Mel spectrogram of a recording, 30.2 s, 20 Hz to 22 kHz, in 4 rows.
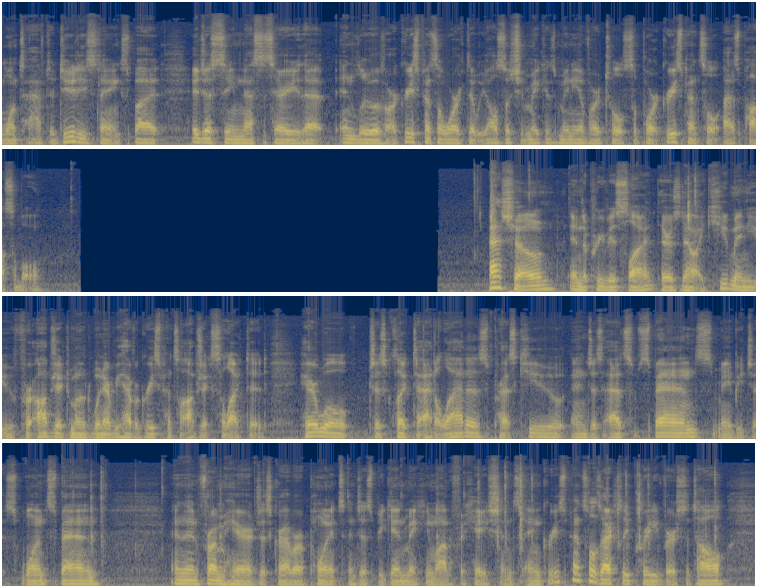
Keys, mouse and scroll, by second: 14.4 q, 17.8-19.2 drag, 19.2 q, 19.9 click, 23.2 click, 23.6 middle click, 24.6 click, 25.1 shift+click, 27.5-29.6 typing, 28.5 click.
